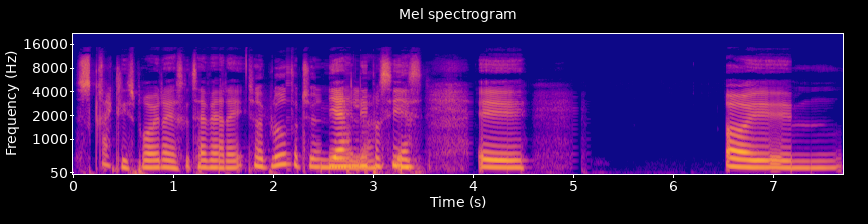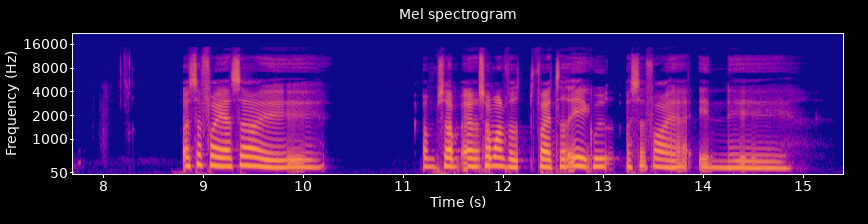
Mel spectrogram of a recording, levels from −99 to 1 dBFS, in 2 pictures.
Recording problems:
choppy; very; 8% of the speech affected

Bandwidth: 14.5 kHz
